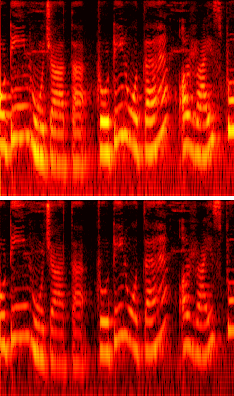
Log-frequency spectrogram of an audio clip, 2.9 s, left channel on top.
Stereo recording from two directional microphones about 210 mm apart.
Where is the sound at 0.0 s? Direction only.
35° right (ahead or behind).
